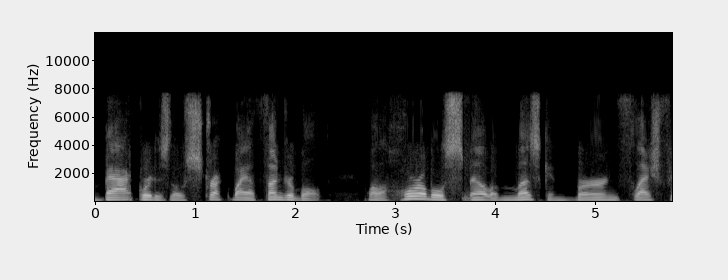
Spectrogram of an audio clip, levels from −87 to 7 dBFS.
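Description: At 0.33 s, VoIP packet loss concealed by the speech codec briefly smears the speech until 0.39 s. The gap fits one lost 20 ms frame. The decoder fills it by repeating its last pitch and spectral shape at falling gain. A longer loss follows from 3.69 to 3.97 s, fitting about 60 ms of missing audio. There the speech stretches into a buzzy tone or coloured noise that fades, and stays weak after packets resume. The Speex coding itself carries only light damage.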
